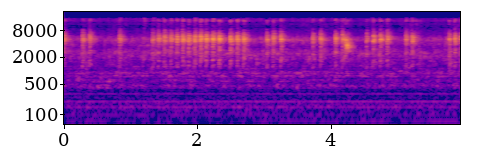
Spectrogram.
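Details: Eurasian tree sparrows in a fight, giving a long harsh chattering sequence of quick, sharp chirps that speeds up into a dense rattle, breaks off, then resumes in uneven short bursts over low hiss.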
